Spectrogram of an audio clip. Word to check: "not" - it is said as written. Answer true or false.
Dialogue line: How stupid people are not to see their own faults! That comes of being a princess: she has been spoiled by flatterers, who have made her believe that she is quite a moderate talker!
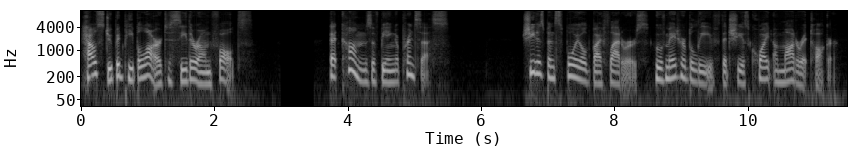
false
